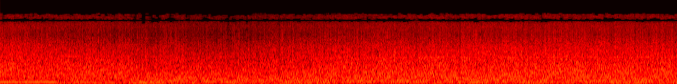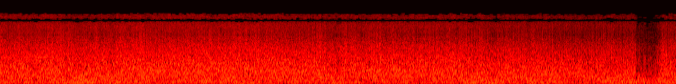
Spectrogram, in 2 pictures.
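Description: Steady rushing and buffeting of wind on a camera microphone mounted under the wing of a flying RC model airplane.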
